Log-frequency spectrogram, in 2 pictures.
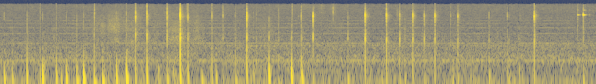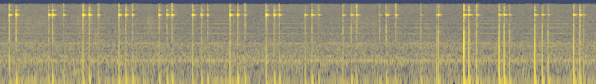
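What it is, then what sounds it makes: Glass perfume bottle. A small clear glass perfume bottle with a white flower-shaped cap, held close to the microphone, is tapped and scratched with long nails. Quick, soft clicks and taps come in an irregular stream over a low, steady hum. From about the middle, a faint high, bright ticking repeats in a regular pattern.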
